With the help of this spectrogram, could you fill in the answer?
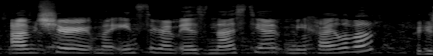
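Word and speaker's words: Nastya Mikhaylova: your instagram please i'm sure my instagram is nastya mikhailova could you spell that for us i'm sure it's n-a-s-t-y-a that's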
